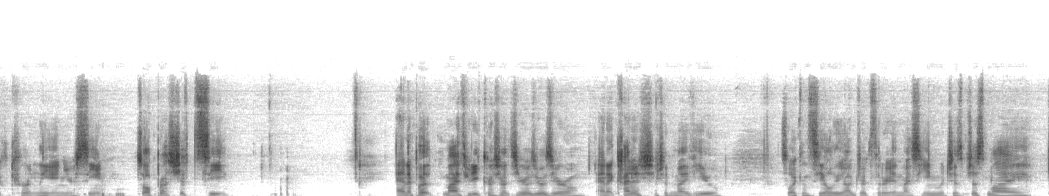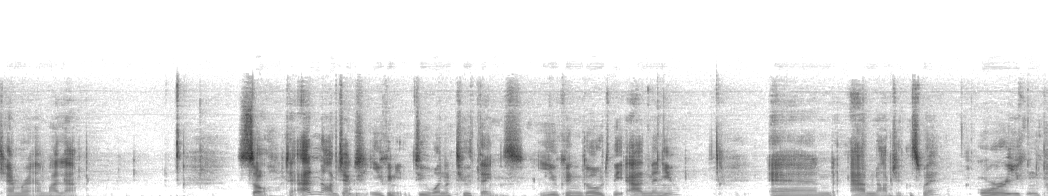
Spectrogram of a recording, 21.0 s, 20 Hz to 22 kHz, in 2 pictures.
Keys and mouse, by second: 2.6 shift+c, 16.4-18.4 middle drag, 17.0 click.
